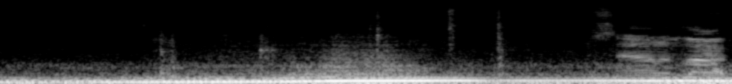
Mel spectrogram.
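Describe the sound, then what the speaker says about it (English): A car with a mid muffler delete revs up close by, its exhaust tone climbing and holding a raised drone before dropping back, with a few brief pops and a voice speaking over it. "As y'all hear, I did get the muffler delete."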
